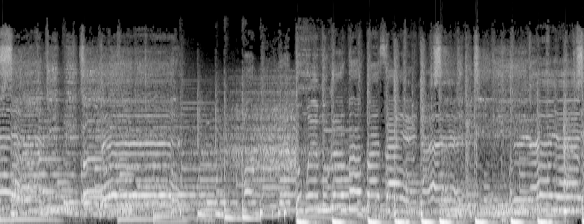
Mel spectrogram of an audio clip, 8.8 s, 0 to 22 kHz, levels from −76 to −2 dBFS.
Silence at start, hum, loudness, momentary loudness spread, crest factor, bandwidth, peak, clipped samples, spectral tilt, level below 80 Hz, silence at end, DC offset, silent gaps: 0 s; none; -12 LUFS; 3 LU; 10 dB; 15 kHz; 0 dBFS; under 0.1%; -4 dB/octave; -16 dBFS; 0 s; under 0.1%; none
